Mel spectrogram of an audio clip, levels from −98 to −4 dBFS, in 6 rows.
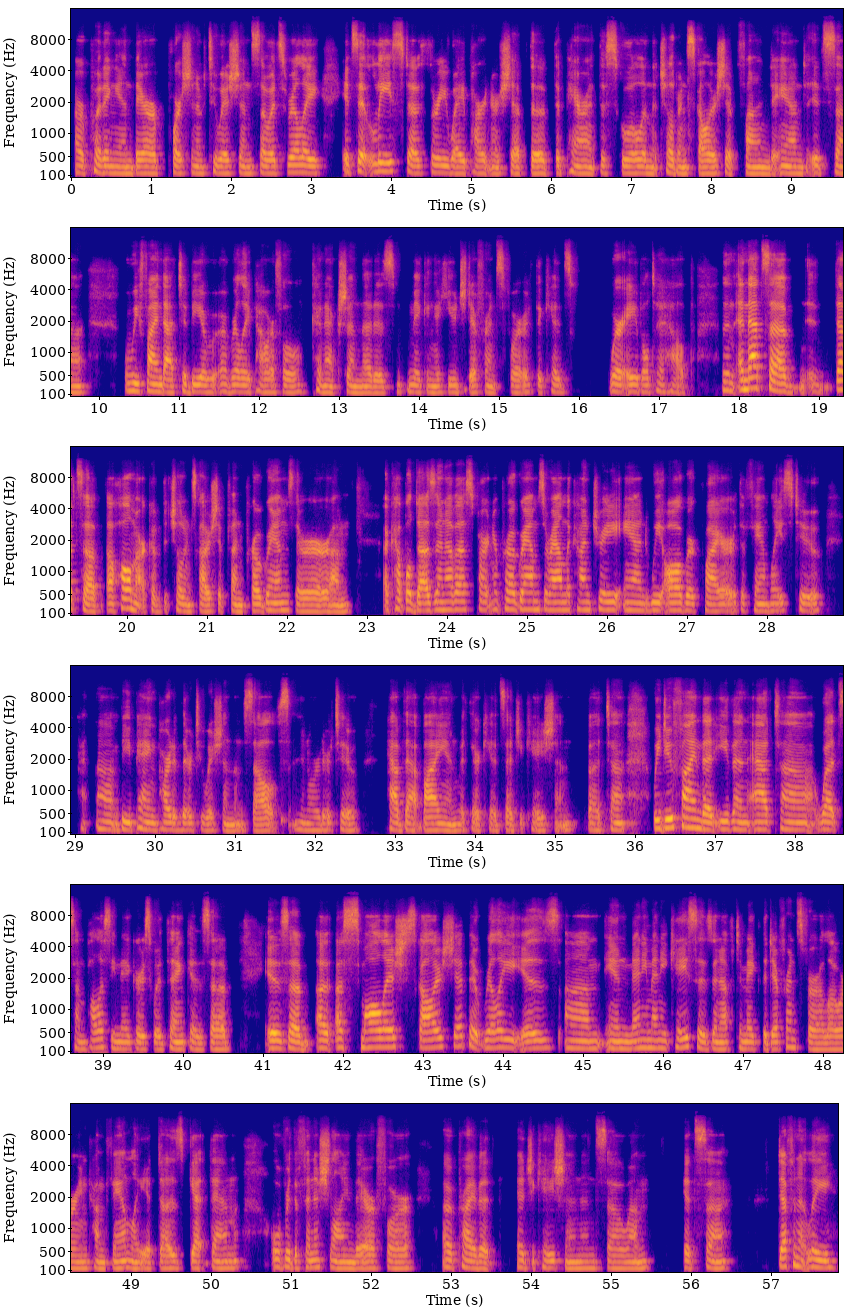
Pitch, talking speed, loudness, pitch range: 150 Hz, 170 wpm, -27 LUFS, 140-170 Hz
